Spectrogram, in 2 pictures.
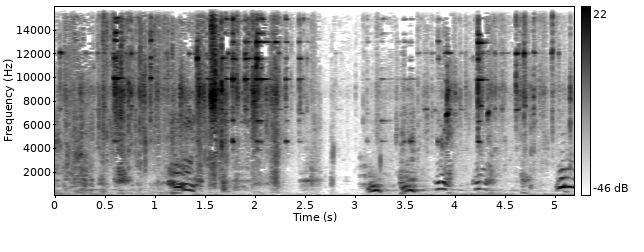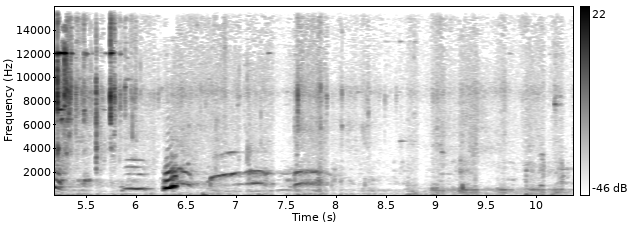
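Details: Dogs at a dog park as a pitbull hybrid attacks two other dogs. Scattered sharp yelps and whimpering cries come in short bursts amid scuffling, followed by a quieter stretch with faint whines.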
